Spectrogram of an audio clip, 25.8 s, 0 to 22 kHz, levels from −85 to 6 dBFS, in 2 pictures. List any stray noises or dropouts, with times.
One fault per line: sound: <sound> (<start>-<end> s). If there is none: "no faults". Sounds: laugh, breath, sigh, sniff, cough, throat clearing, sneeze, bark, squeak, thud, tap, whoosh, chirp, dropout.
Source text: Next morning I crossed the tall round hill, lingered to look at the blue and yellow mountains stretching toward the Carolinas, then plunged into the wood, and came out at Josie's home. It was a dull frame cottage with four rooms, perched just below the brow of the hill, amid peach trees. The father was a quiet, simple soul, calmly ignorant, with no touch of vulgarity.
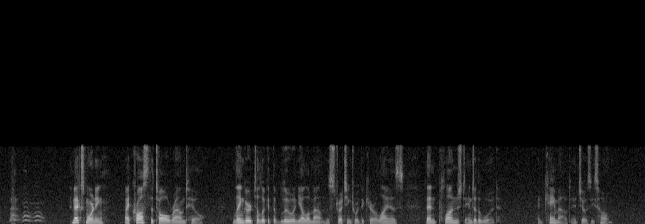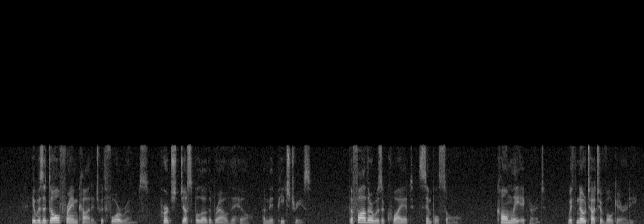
sound: bark (0.2-0.9 s)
